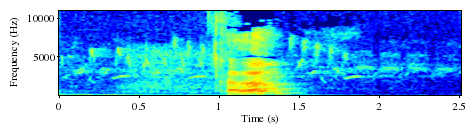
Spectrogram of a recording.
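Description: A young woman exclaims briefly nearby.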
